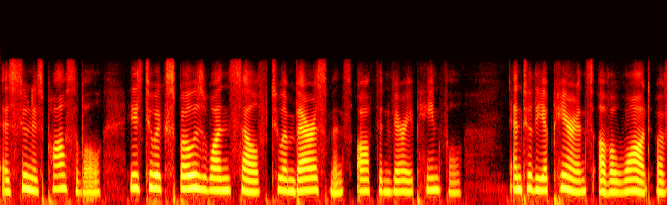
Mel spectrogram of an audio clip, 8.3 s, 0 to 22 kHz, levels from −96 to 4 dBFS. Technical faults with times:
none

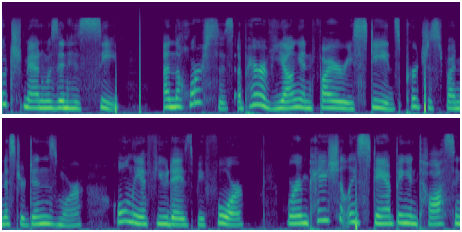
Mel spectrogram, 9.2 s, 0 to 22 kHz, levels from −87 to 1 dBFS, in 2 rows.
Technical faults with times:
1.13-1.39 loud pop
4.22-4.25 loud pop
8.11-8.14 loud pop

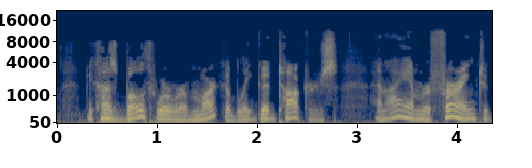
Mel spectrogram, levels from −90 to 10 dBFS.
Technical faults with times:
0.00-2.00 adaptive stream starting at a low bitrate

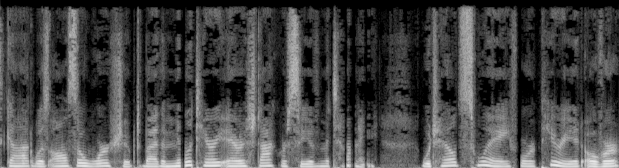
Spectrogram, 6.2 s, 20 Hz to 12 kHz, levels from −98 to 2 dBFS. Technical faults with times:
0.00-6.19 low-delay AAC compression
1.79-1.86 AAC frame loss with muting
3.43-3.72 AAC frame loss with muting
5.15-5.22 AAC frame loss with muting

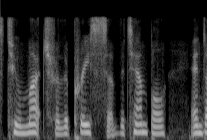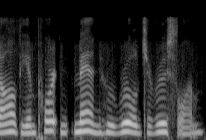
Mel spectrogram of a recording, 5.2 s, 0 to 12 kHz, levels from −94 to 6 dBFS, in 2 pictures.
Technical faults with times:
none

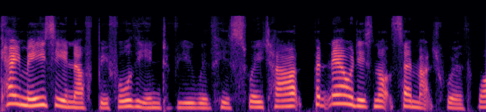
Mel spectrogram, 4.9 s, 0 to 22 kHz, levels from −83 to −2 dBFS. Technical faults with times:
0.00-4.87 Opus voice compression

